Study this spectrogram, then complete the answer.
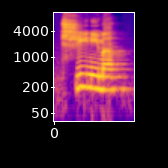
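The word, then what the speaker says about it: cinema: تشي طبعا يا جماعه بص حرف الاي او اللي هو الاي انجلش ده بتبقى ايه خلينا نطقنا ايطالي بقى الاي تمام بتكسر شويه تقول تشي اللي مع حرف الاي بتفتح تشي تمام تشنترو تشنترو يعني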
